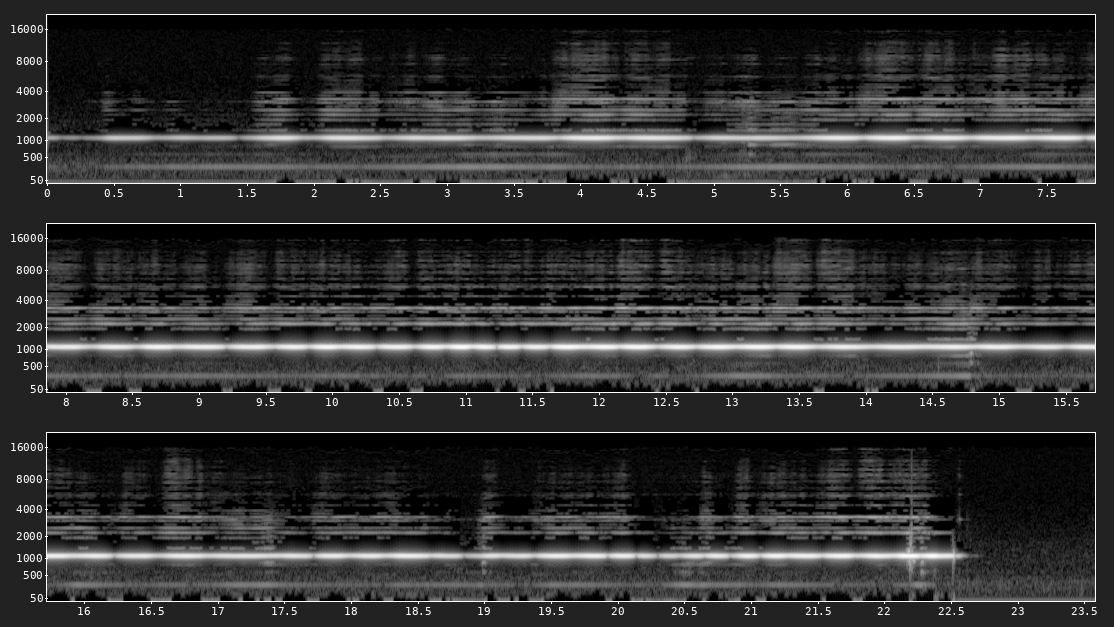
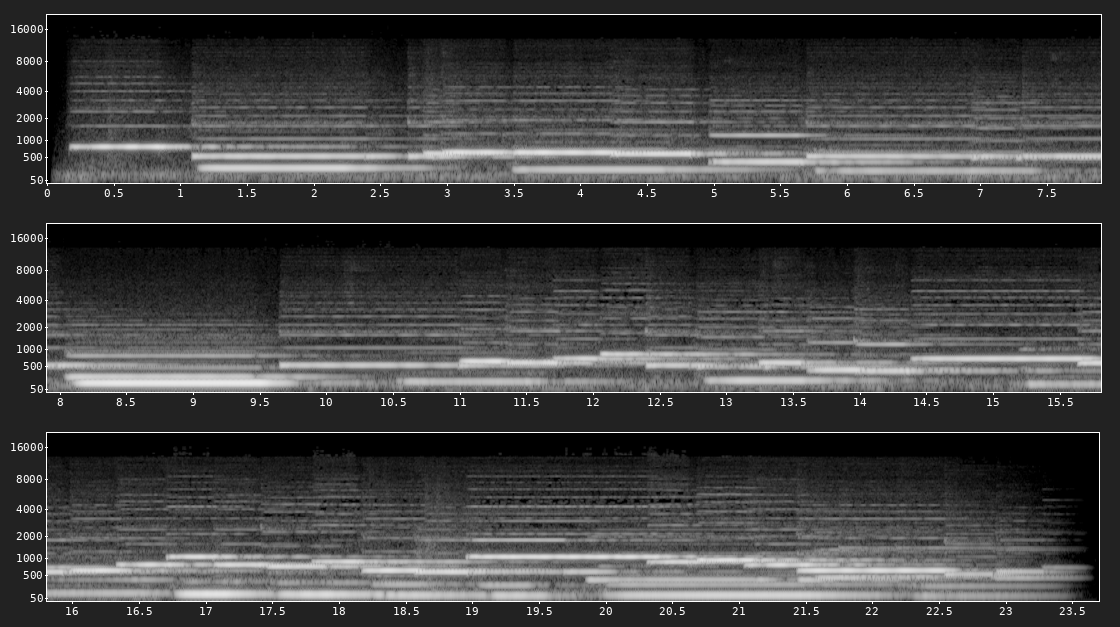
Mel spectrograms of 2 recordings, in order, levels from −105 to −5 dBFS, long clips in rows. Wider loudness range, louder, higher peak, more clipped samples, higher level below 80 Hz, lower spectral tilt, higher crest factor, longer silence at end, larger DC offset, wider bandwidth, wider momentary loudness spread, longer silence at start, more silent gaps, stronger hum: first, 9 LU vs 6 LU; first, -17 LUFS vs -24 LUFS; first, -6 dBFS vs -12 dBFS; neither; second, -80 dBFS vs -62 dBFS; second, 0 dB/octave vs -10 dB/octave; about the same, 12 dB vs 12 dB; first, 1 s vs 0.3 s; neither; second, 3.5 kHz vs 6 kHz; about the same, 14 LU vs 12 LU; first, 0.4 s vs 0.15 s; neither; neither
